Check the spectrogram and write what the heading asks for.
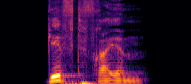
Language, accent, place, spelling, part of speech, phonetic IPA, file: German, Germany, Berlin, giftfreiem, adjective, [ˈɡɪftˌfʁaɪ̯əm], De-giftfreiem.ogg
- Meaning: strong dative masculine/neuter singular of giftfrei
